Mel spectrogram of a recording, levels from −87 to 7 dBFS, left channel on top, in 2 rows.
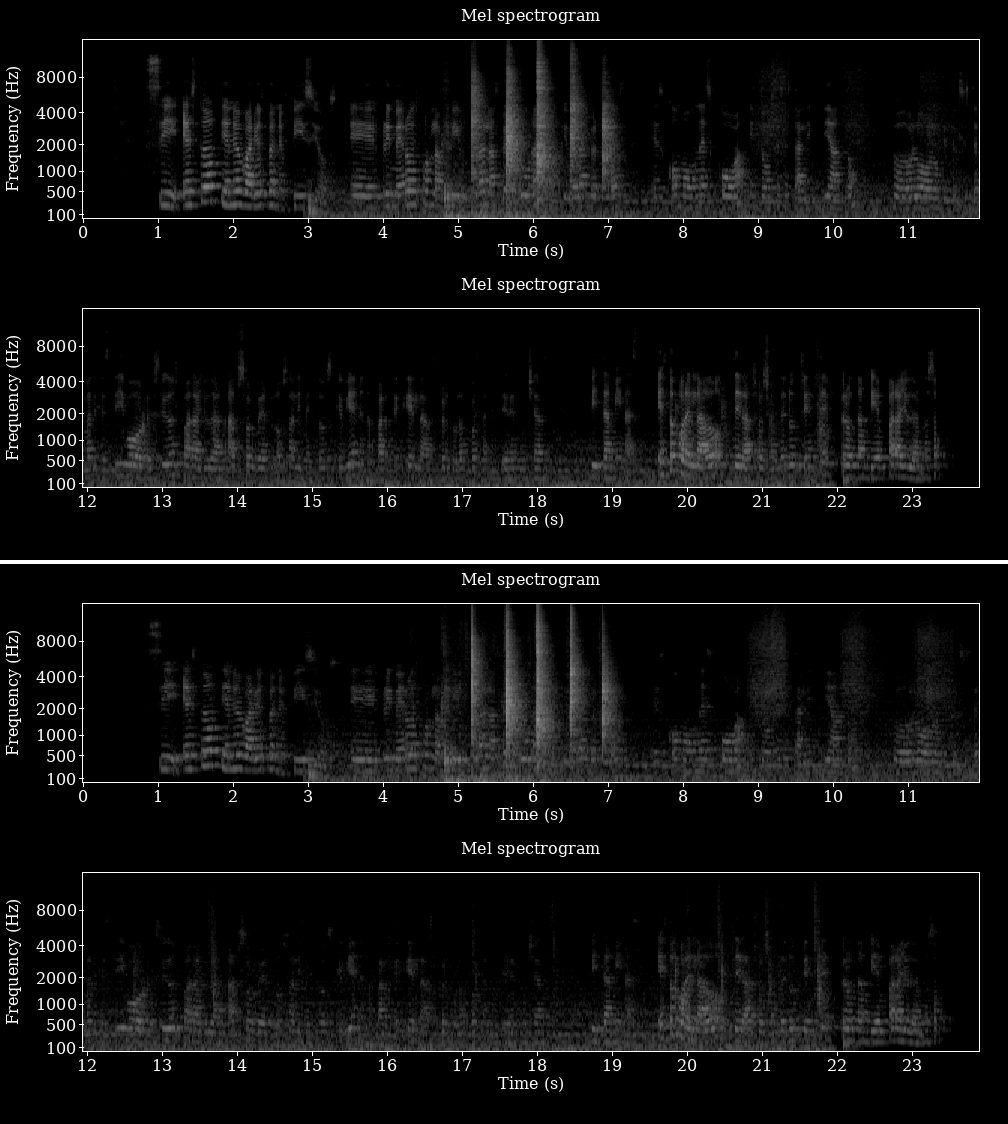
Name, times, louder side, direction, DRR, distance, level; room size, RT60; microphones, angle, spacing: voice 1, 0.5-10.3 10.8-18.1 18.7-19.3 19.6-23.3, left 3 dB, 35° left, 5 dB, 0.7 m, -56 dB
sound 1, 2.9-21.8, right 5 dB, 45° right, 1.0 m, -49 dB
6.1 x 4.0 x 4.3 m, 0.74 s
head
